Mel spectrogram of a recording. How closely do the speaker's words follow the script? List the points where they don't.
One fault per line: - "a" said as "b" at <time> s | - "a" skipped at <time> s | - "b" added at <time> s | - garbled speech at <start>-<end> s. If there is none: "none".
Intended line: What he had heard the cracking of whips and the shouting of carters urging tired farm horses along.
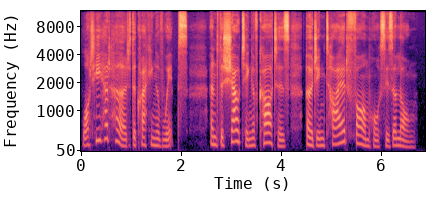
none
